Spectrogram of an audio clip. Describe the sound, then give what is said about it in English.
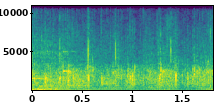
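A seated church audience applauds steadily, giving the Lord a hand clap, many hands clapping together in a dense, continuous wash of claps at a fairly loud, even level, with no voices standing out. “Would you give the Lord a hand clap as you're seated?”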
